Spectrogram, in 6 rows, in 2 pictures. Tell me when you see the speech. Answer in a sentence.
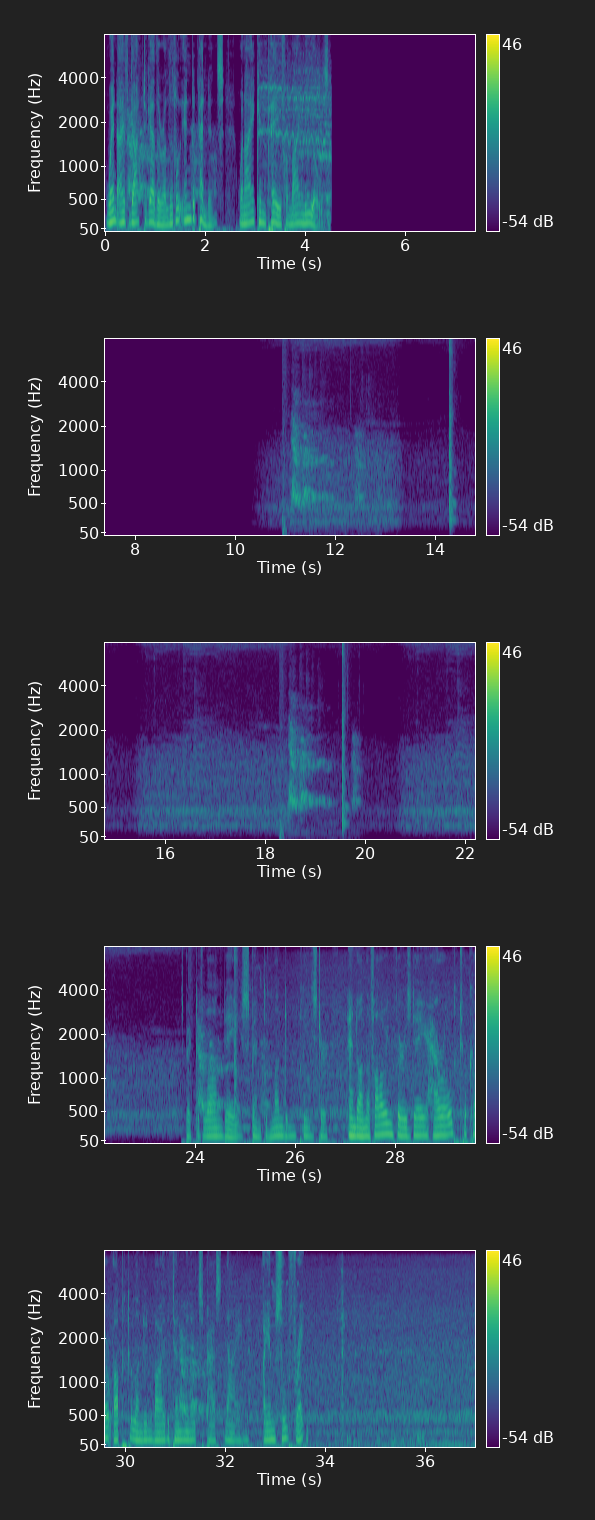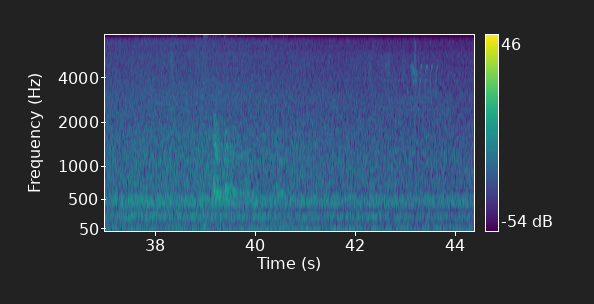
The speech can be heard from 0.0 to 4.5 s and from 23.8 to 33.7 s.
